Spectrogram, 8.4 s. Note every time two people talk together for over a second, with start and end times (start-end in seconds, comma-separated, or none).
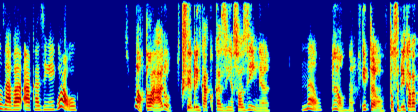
none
